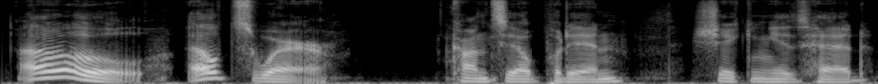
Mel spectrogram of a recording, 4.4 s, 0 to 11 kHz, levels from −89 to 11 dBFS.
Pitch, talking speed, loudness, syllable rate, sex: 135 Hz, 110 wpm, -19 LUFS, 4.0 syllables/s, male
